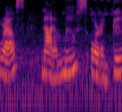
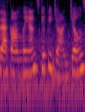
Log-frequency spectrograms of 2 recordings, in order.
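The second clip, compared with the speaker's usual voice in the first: plain reading voice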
